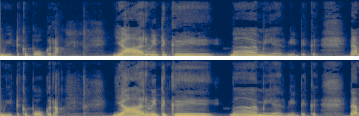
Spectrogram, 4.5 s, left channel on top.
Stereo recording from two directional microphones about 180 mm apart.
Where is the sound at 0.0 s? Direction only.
15° right (ahead or behind).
